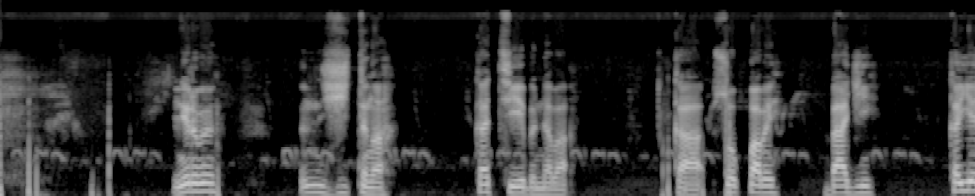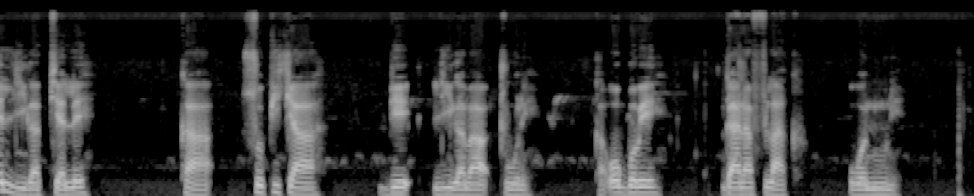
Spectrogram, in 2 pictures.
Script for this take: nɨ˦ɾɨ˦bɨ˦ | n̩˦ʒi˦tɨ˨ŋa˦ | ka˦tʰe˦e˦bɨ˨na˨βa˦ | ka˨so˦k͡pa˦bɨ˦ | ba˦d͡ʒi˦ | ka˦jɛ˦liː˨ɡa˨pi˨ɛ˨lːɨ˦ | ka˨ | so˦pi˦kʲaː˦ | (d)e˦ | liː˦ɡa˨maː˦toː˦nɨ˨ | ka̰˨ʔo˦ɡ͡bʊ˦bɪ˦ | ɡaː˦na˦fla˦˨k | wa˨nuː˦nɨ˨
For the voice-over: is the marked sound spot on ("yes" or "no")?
no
